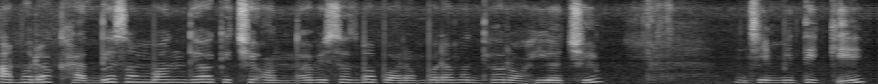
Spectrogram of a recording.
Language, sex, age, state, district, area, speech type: Odia, female, 18-30, Odisha, Rayagada, rural, spontaneous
